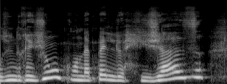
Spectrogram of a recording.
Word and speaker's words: Hijaz: région qu'on appelle le Hijaz, un toponyme qu'on prononce plutôt Hejaz en français.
